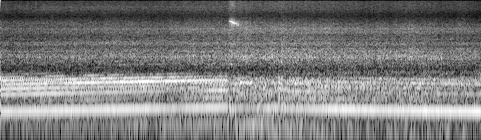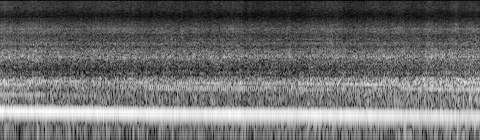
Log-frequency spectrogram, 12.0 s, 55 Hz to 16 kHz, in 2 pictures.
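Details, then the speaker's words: Nissan 200SX S14 under way after fitting AliExpress injectors, which cured jerks: steady, smooth drone under load with no stumble or misfire as it eases off; running normally. "as you have seen the car is going much better now that it does go up in revs constantly"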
